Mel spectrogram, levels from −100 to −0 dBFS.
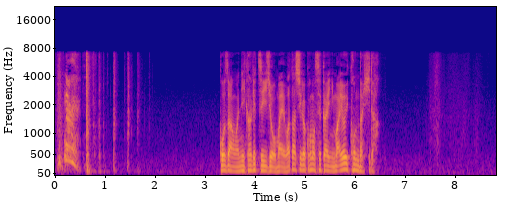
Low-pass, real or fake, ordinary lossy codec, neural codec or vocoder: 7.2 kHz; real; none; none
